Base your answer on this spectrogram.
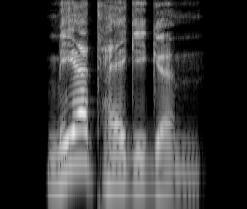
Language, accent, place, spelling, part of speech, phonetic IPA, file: German, Germany, Berlin, mehrtägigem, adjective, [ˈmeːɐ̯ˌtɛːɡɪɡəm], De-mehrtägigem.ogg
- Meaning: strong dative masculine/neuter singular of mehrtägig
